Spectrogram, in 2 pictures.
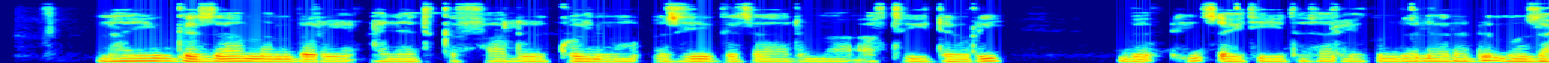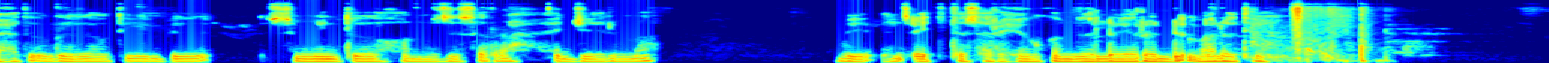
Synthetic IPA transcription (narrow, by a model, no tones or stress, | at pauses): najɡɐzamɐmbɐɾiʕajnɐt̪kʰɨfalikʰo̞jnuʔɨziɡɐzad̪ɨmːaʔaβt̪ʰid̪ɐβɾi | bɨʕɨnt͡sʼɐjt̪ʰit̪ʰɐsɐɾħiukʰɐmzɐlːojɪɾɐd̪ːɨʔmɐβzaħt̪ʰḭʔɡɐzawt̪ʰibɨ | sɨmːɨnt̪ʰokʰɐmzɨsɨrːaħħɨd͡ʒːid̪ɨmːa | bɨʕɨnt͡sʼɐjt̪ʰi̥t̪ʰɐsɐɾħiukʰɐmzɐlːojɪɾɐd̪ɨʔmalɐt̪ʰijːu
